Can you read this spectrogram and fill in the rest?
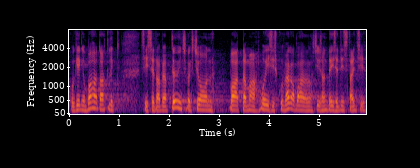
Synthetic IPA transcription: kujkeɡio̞npɑɦɑt̪ɑht̪likːˑ | siːsːe̞d̪̥ɑpeɑb̥̚t̪ø̞ːinspe̞kt̪sio̞ːn | vɑːt̪ːˑɑmɑvɤjsiskujvæɡ̥ɑpɑhɑsiːso̞nt̪ejs̬e̞d̪inst̪ɑnʲsid̪̥

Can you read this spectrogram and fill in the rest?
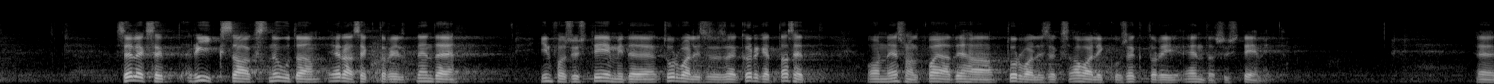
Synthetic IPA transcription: se̞lːe̞kset̪riːksɑːksnɤwd̪̥ɑe̞ɾɑse̞kt̪o̞ɾilt̪ne̞nd̪̥e̞ | info̞syst̪e̞ːmid̪̥e̞t̪urvɑlisuesekɤrɡ̥e̞t̪ːˑɑse̞t̪ːˑ | o̞nːe̞smɑlt̪ˑvɑjɑt̪e̞ɦɑt̪urvɑlise̞ksɑvɑlikːˑuse̞kt̪o̞ɾie̞nd̪̥ɑsyst̪e̞ːmid̪̥

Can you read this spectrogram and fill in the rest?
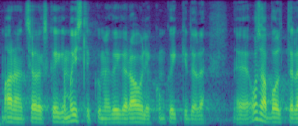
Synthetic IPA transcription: mɑ̰ɑɾrvɑne̞t̪seo̞le̞kskɤjɡ̥e̞mɤjst̪likːˑumjɑkɤjɡ̥eɾɑɦulikˑːumkɤjkːid̪̥e̞le̞ | o̞sɑpo̞ːlt̪ːˑe̞le

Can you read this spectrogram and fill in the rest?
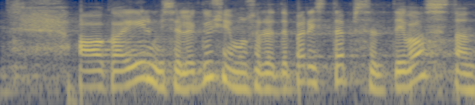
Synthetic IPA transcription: ɑɡ̥ɑe̞ːlmise̞le̞kysʲimuse̞let̪epæɾist̪æpse̞lt̪ːe̞jvɑst̪ɑn

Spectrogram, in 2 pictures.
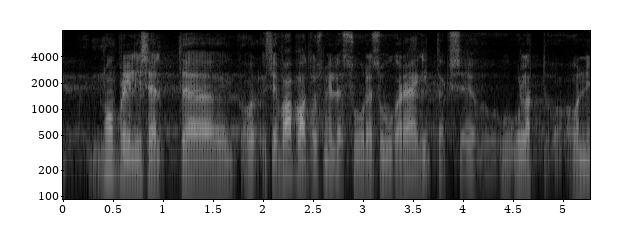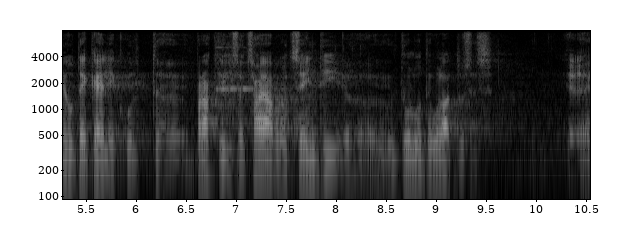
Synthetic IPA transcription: numbrilise̞lt̪ˑ | ose̞vɑb̥ɑd̪usmilːessuːɾe̞suːɡ̥ɑɾæːɡ̥it̪ːˑɑkseulɑt̪o̞̰njut̪e̞ɡ̥e̞likʰult̪ˑprɑkt̪iliset̪sɑjɑpro̞t̪se̞nʲd̪̥it̪ulud̪̥e̞ulɑt̪ːˑuse̞s

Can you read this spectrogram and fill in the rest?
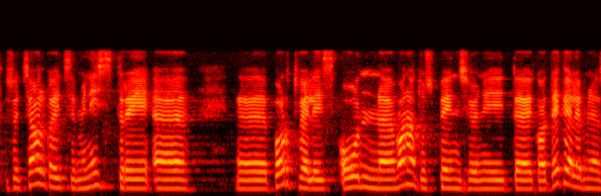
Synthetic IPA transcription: so̞t̪ʲsiɑːlkɑjt̪se̞minist̪ɾiʔ | po̞rt̪fe̞lʲiso̞nvɑnɑd̪uspe̞nʲsio̞nʲid̪ekɑt̪e̞ɡ̥e̞le̞mine

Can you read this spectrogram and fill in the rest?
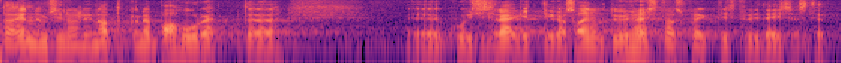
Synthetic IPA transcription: d̪ɑe̞nːemsiːno̞lʲinɑt̪ːˑu̥kːˑe̞nepɑɦuɾe̞t̪ːˑ | kujsisræːɡ̥it̪ːikɑsɑjnult̪yɦest̪ɑspe̞k̚t̪ist̪vɨjt̪e̞jse̞̰st̪e̞t̪ːˑ

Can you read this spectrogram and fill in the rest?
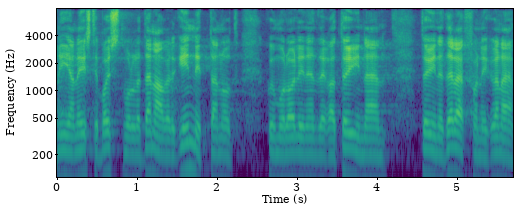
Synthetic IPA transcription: niːo̞ne̞ːst̪ipo̞sʲt̪mulːet̪ænɑve̞ːlkinʲːit̪ːˑɑnud̪̥kujmulːo̞lʲine̞nd̪̥e̞ɡ̥ɑt̪ø̞jne | t̪ø̞jnet̪e̞le̞fːo̞nʲikɤne

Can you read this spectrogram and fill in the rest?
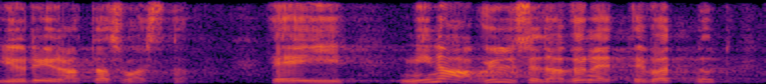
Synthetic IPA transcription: jyɾiɾɑt̪ˑːɑsvɑst̪ɑb̥̚ | e̞jminɑkylse̞d̪ɑkɤnet̪ːe̞jvɤt̪ˑnud̪̥

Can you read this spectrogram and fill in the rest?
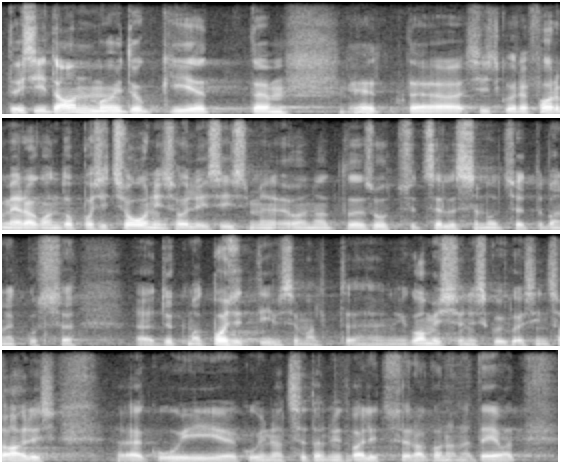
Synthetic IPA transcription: t̪ɤsʲit̪ɑonmujd̪uɡie̞t̪ː | e̞t̪ːsiːskujɾe̞fo̞rmie̞ɾɑko̞nd̪̥o̞pːˑo̞sit̪sio̞ːnʲiso̞lʲisiːsmḛnɑd̪̥suht̪u̥sid̪̥se̞lːe̞sːemoːt̪use̞t̪ːe̞pɑne̞kːˑusːe | t̪ykːˑmɑlt̪̚po̞sʲit̪ːˑiːvse̞mɑlt̪niːko̞misjo̞nʲiskujkɑsiːnsɑːlʲis | kujkujnɑd̪̥se̞d̪̥ɑnyːd̪̥vɑlʲit̪su̥se̞ɾɑko̞nːɑnɑt̪e̞ːvɑd̪̥

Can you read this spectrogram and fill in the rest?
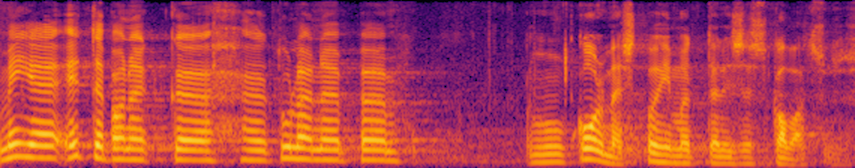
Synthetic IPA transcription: me̞je̞ʔe̞t̪ːe̞pɑne̞kː | t̪ule̞ne̞b̥ | ko̞lme̞st̪̚pɤɦimɤt̪ˑːe̞lise̞st̪̚kɑvɑ̰t̪su̥ses

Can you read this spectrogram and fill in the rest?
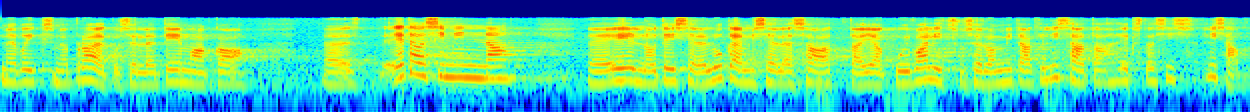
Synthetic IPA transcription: me̞vɤjksime̞prɑe̞ɡ̥use̞lːe̞t̪e̞ːmɑkɑ | e̞t̪ɑsiminːɑ | e̞ːlnəwt̪e̞jse̞le̞luɡe̞mise̞le̞sɑːt̪ˑːɑjɑkujvɑlʲit̪suse̞lo̞nmid̪ɑɡ̥ilisɑd̪̥ɑe̞kst̪ɑsiːslisɑ̰b̥

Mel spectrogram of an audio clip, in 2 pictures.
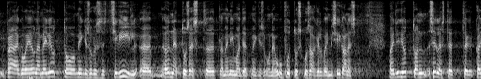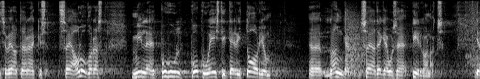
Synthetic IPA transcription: prɑeɡ̥ue̞jo̞le̞me̞jljut̪ːumiŋɡis̬uɡ̥usest̪siviːlɤnːe̞t̪ːuse̞st̪yt̪lemeniːmo̞d̪̥ie̞t̪miŋɡisuɡ̥une̞upːut̪ːuskusɑɡ̥ilvɤjmisiɡ̥ɑne̞s | vɑjd̪jut̪ːuo̞nse̞lːe̞st̪e̞t̪ːkɑjt̪seveɑt̪ːˑɑjɑɾæːkːˑis | sɤjɑo̞luko̞rːɑst̪milːepuɦulko̞ɡ̥ue̞ːst̪it̪e̞rːit̪ːˑo̞ːɾjum | lɑŋɡ̥e̞b̥sɤjɑt̪e̞ɡe̞vuse̞piːrko̞nːɑ̰ks | jɑ

